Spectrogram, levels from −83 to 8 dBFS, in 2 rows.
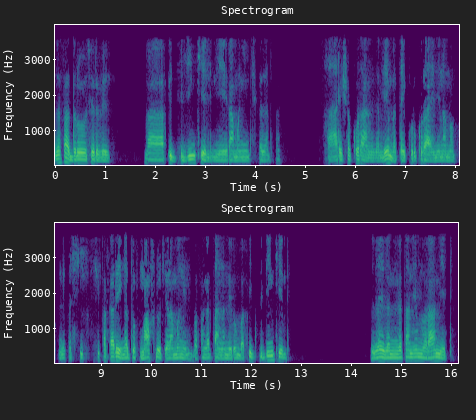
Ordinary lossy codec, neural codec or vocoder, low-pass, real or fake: AAC, 16 kbps; none; 3.6 kHz; real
